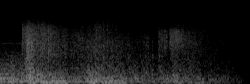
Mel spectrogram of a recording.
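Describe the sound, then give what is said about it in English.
A deep, rolling rumble of thunder during a storm with wind and rain, a broad roar that holds steady for a couple of seconds with a few swells before tapering off at the end. No one speaks. “Oh, Charles, what? Well, what did you think it was? Thunder.”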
